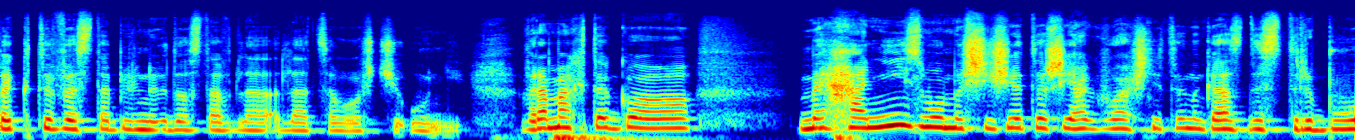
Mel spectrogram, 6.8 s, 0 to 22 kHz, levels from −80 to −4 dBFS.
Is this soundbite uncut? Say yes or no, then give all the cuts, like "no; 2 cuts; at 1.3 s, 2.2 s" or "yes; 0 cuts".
yes; 0 cuts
